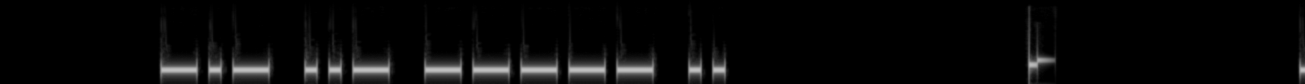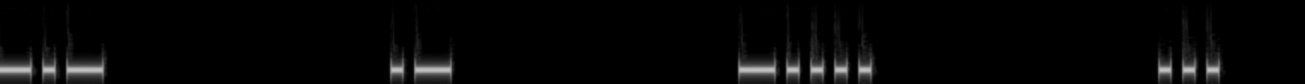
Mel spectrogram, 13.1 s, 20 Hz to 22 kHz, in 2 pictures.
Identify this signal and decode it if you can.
Morse code, heard as a keyed tone, about 20 wpm, spaced as for 9 wpm, 700 Hz. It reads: KU0I KA6S
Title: USA Call Signs - 4 Characters - 8x Character Spacing - 20wpm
